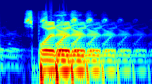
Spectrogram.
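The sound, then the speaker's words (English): The spoken word "spoilers" drenched in an echo effect, its voice repeating in quick, fading copies that smear into a ringing, metallic tail lasting over a second. “We just put an echo on my voice to say spoilers.”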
